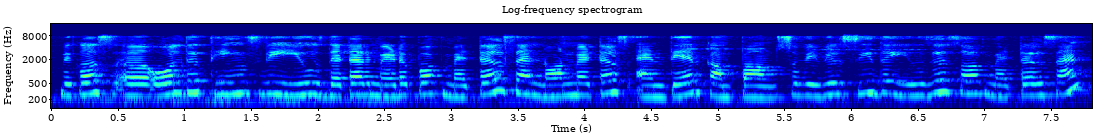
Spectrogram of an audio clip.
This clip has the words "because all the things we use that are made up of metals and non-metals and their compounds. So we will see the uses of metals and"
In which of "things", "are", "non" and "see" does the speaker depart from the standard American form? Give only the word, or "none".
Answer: things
